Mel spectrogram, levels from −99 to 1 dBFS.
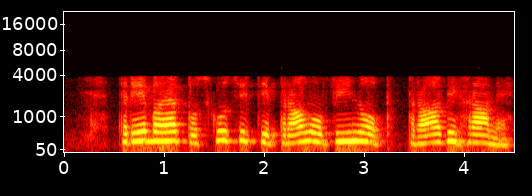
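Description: From the start, the speech carries the sound of the GSM full-rate codec. The damage is plainly audible. The coder rebuilds the voice from a vocal-tract model driven by a sparse, regularly spaced pulse train, so fine detail in the excitation is lost. The result is a buzzy, gravelly roughness running through every phrase. Nothing survives above 4 kHz, so sibilants and brightness are gone. The character fits the 13 kbps full-rate coder.

From 2.08 to 2.13 s there are lost GSM frames. For these 40 ms, the decoder had no usable data. It repeated the parameters of the last good frame. That holds the sound as a brief rough, metallic ring instead of letting it move on. The gap length points to two dropped 20 ms frames. It is too short to fade fully to silence.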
